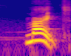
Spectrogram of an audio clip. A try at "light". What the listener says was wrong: Not right. We say light.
